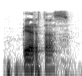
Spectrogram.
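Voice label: "пертас", Komi, male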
